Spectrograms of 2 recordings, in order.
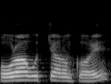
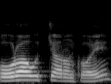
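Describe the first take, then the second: The two takes are said the same way.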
